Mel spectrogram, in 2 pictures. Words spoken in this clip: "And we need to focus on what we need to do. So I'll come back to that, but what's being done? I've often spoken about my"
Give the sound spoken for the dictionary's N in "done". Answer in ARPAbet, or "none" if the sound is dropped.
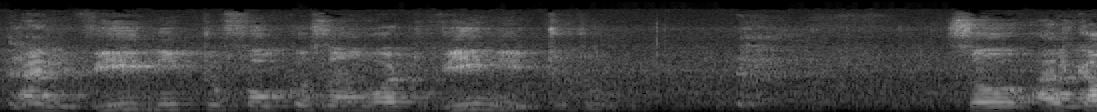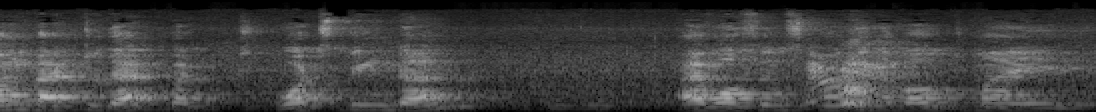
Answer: N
